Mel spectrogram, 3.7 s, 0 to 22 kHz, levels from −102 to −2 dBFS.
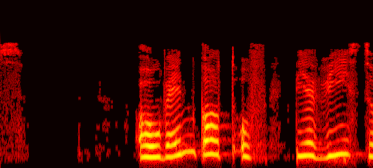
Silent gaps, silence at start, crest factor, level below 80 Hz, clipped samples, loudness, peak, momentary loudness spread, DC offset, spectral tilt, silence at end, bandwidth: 0.28-0.77 s, 0.89-0.95 s, 1.19-1.33 s; 0.05 s; 20 dB; under -90 dBFS; under 0.1%; -32 LUFS; -14 dBFS; 10 LU; under 0.1%; -3.5 dB/octave; 0 s; 7.6 kHz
